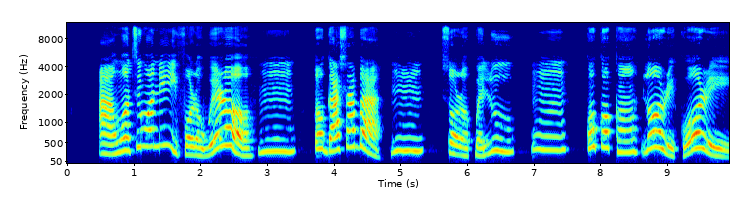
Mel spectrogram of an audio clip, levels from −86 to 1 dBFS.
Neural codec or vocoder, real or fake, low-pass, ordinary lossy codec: none; real; 10.8 kHz; none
